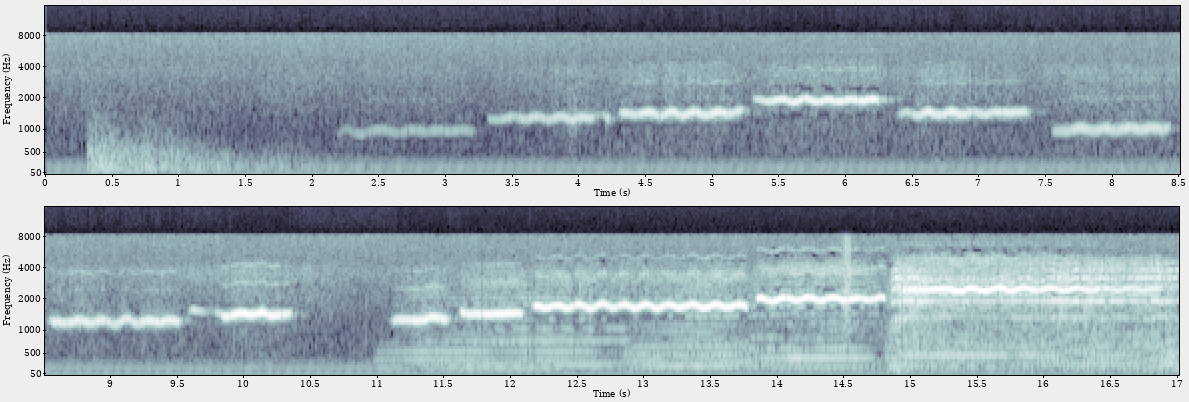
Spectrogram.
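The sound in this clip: A lone whistler carries the theme of the old-time radio show The Whistler, a slow melody of clear, held notes, later joined by sustained instrumental tones beneath the tune as it ends.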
